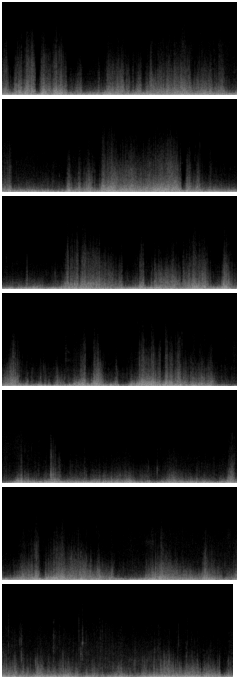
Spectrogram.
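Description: Wind buffeting a helmet-mounted camera's microphone during a mountain bike ride, a constant heavy rumble with irregular rattling and crunching from the bike rolling over loose rocks. The wind eases briefly about two-thirds of the way through.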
